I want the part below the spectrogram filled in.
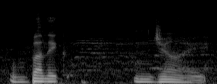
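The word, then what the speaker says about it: Mbagnick Ndiaye: We spoke with a referee from Senegal this morning about how to pronounce his name. Umbanik Njai, she told us.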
